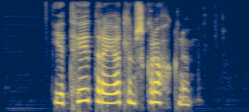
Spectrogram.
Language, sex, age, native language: Icelandic, female, 40-49, Icelandic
